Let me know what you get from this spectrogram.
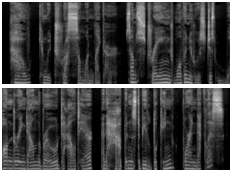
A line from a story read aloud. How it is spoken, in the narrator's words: Trevok hissed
